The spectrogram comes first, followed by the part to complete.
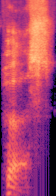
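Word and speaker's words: Peirce: he's a guy called charles sanders purse it's spelled p-i-e p-e-i-r-c-e he's an american logician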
